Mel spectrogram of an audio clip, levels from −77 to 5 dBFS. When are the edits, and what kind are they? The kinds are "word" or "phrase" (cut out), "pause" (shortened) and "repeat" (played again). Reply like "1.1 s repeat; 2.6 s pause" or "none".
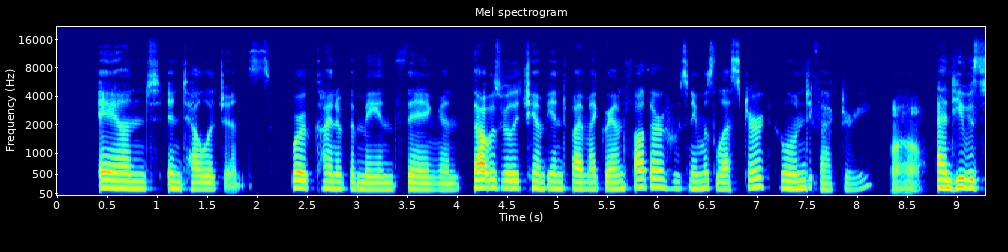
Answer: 2.9 s word; 4.1 s pause; 7.1 s pause; 7.6 s word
